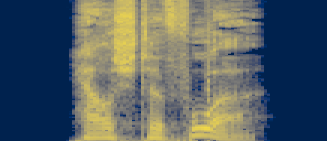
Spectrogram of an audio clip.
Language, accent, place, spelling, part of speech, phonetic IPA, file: German, Germany, Berlin, herrschte vor, verb, [ˌhɛʁʃtə ˈfoːɐ̯], De-herrschte vor.ogg
- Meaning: inflection of vorherrschen: 1. first/third-person singular preterite 2. first/third-person singular subjunctive II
